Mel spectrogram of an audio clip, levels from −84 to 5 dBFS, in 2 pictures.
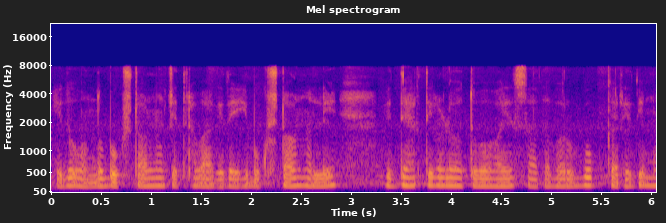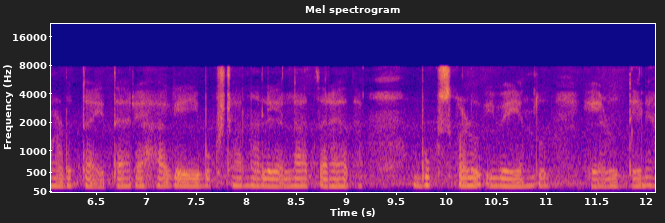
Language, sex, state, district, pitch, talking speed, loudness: Kannada, female, Karnataka, Raichur, 175 Hz, 130 wpm, -22 LUFS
